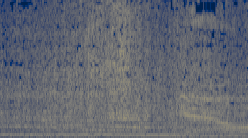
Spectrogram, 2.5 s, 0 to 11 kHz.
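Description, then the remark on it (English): A Corvette race car pulls out at Le Mans at about 3:10 in the morning in cold, still air, its engine roaring with a loud, steady droning note that sags slightly in pitch toward the end as the car pulls away. No one speaks. “What you can't hear is, as that Corvette pulled out, he's got this hot whiff of brake dust and hot oil.”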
